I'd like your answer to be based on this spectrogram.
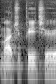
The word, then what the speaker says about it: Machu Picchu: Is that how you pronounce it? – Machu Picchu, yeah.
